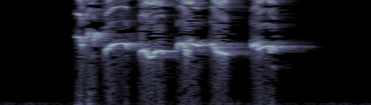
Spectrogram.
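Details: Orange-headed thrush provoking rivals with a run of six bright whistled notes, evenly spaced, the last one drawn out and sliding upward.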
